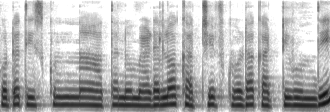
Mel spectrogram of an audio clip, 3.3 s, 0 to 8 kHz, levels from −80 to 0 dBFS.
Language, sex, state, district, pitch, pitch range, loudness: Telugu, female, Andhra Pradesh, Srikakulam, 200 Hz, 190-205 Hz, -16 LUFS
